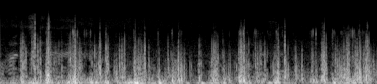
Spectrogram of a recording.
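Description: Strong gusting wind buffets the microphone in a mountain blizzard with high winds and snow, loud and close, in rapid irregular blasts that continue without a break.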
